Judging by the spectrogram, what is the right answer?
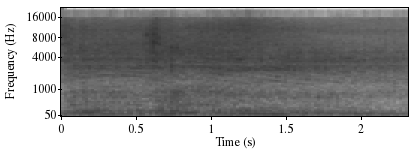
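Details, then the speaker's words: V8 revs with an uneven, stumbling beat, at least one dead cylinder on one bank, running on six cylinders; plug wires measured fine, dead plugs suspected. "yeah the engine doesn't run right it's running on six cylinders"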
